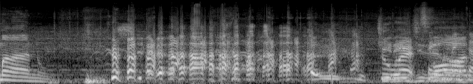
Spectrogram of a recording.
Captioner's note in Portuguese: Risadas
